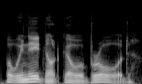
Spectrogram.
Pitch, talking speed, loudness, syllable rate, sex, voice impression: 95 Hz, 255 wpm, -18 LUFS, 5.5 syllables/s, male, very masculine, middle-aged, very thick, very tensed, very powerful, dark, soft, muffled, slightly fluent, raspy, very cool, very intellectual, sincere, very calm, very mature, very friendly, reassuring, very unique, very elegant, wild, sweet, slightly lively, kind, modest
